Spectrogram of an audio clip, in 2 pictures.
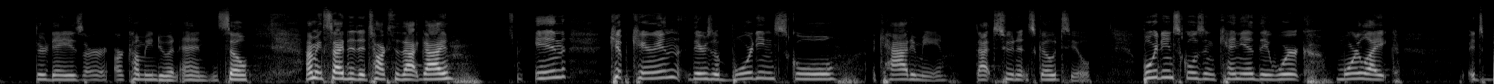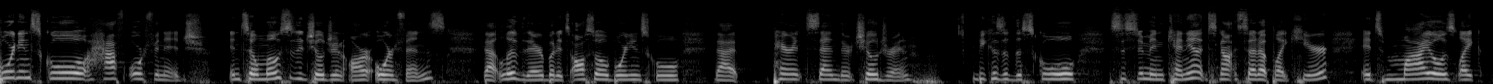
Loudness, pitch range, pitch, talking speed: -29 LUFS, 215-255 Hz, 235 Hz, 160 wpm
